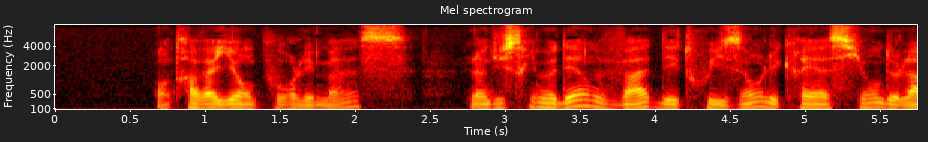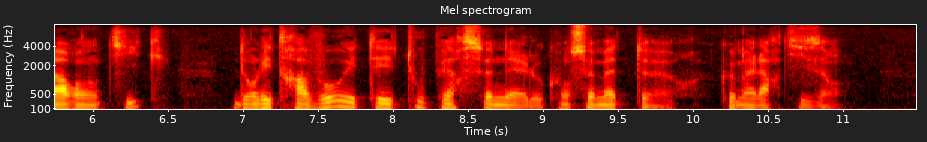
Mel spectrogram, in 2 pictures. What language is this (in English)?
French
